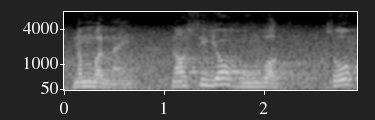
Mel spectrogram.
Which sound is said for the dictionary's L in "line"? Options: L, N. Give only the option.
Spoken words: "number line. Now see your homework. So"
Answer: N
